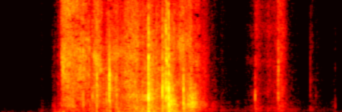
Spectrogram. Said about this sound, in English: Fill up the paper bag with the scrap paper.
